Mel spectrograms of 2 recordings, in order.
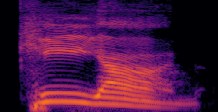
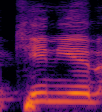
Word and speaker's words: Keon: And it's pronounced Keon. So what did I say? Kenyon. Oh, I'm sorry. I put that in there. You know why? Because there's that in. I mix up letters, bro.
